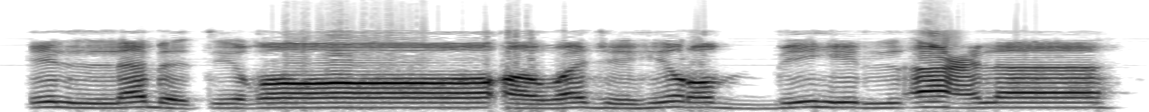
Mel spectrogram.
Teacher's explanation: با پر قلقلہ ہوگا، غین موٹا ہوگا اور الف پر مد ہے، اس وجہ سے تھوڑا لمبا کریں گے غا کو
